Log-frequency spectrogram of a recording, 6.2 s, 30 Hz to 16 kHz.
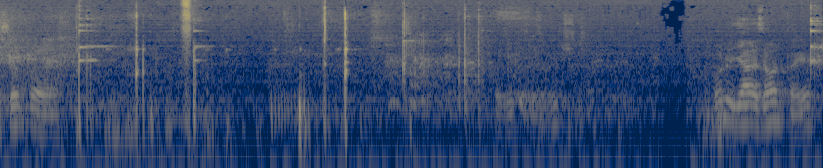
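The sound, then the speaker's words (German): Glasses of cool beer clink together in a toast during a sermon, several bright, sharp taps spread irregularly over a few seconds, with people's voices talking underneath and around them. “Und ähm, wer als erstes hier oben ist, mit dem stoße ich heute an auf 100 Jahre Sonntag.”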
